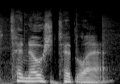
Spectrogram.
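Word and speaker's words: Tenochtitlan: It's Tenosh Titlan. And Mayan cities are hard to pronounce, too.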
